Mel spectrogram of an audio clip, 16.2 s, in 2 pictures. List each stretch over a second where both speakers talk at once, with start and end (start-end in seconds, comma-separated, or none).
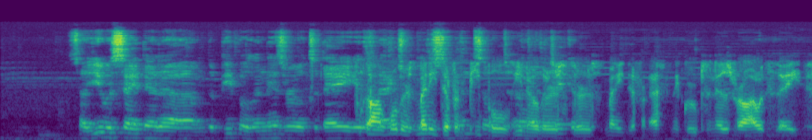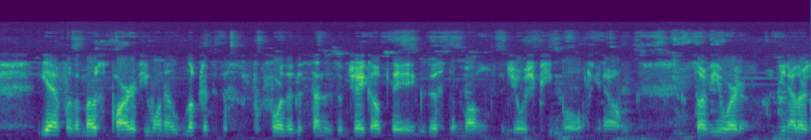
3.6-5.6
